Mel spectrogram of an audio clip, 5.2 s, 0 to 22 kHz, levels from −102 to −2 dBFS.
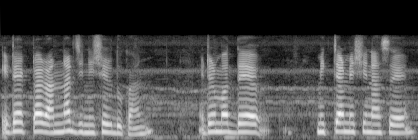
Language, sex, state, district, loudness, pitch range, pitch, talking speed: Bengali, female, Assam, Hailakandi, -17 LUFS, 225-250 Hz, 240 Hz, 125 wpm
